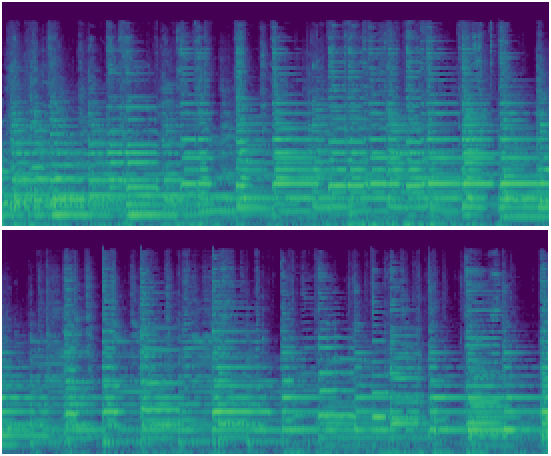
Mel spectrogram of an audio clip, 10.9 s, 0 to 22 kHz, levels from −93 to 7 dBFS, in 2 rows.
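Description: No technical faults can be heard anywhere in the audio.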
